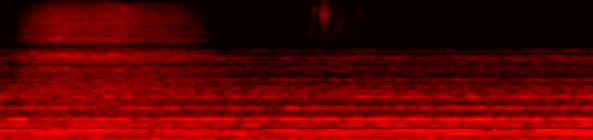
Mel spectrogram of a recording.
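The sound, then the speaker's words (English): A brief breath drawn in, heard as a bright, sniffing hiss lasting about a second, over a soft steady tonal drone that continues after it ends. “so that you can listen to the Spirit of God and breathe in”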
